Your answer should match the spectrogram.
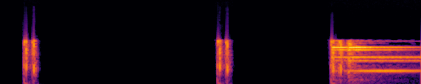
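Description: Two mouse-click sound effects, each a quick double click, about two seconds apart, then a bright bell ding a little over three seconds in that rings on and slowly fades. These are the sound effects of an animated subscribe prompt: clicking like, clicking subscribe, then the notification bell.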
